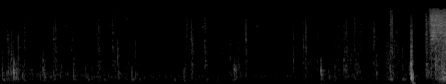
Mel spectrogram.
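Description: Faint clinks and shuffles of armour and footsteps. Near the end comes a sudden loud metallic scrape that rings on: a sword being drawn from its scabbard.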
